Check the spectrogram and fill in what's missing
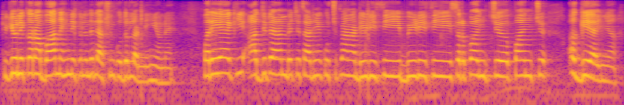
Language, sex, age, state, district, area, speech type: Dogri, female, 30-45, Jammu and Kashmir, Reasi, urban, spontaneous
